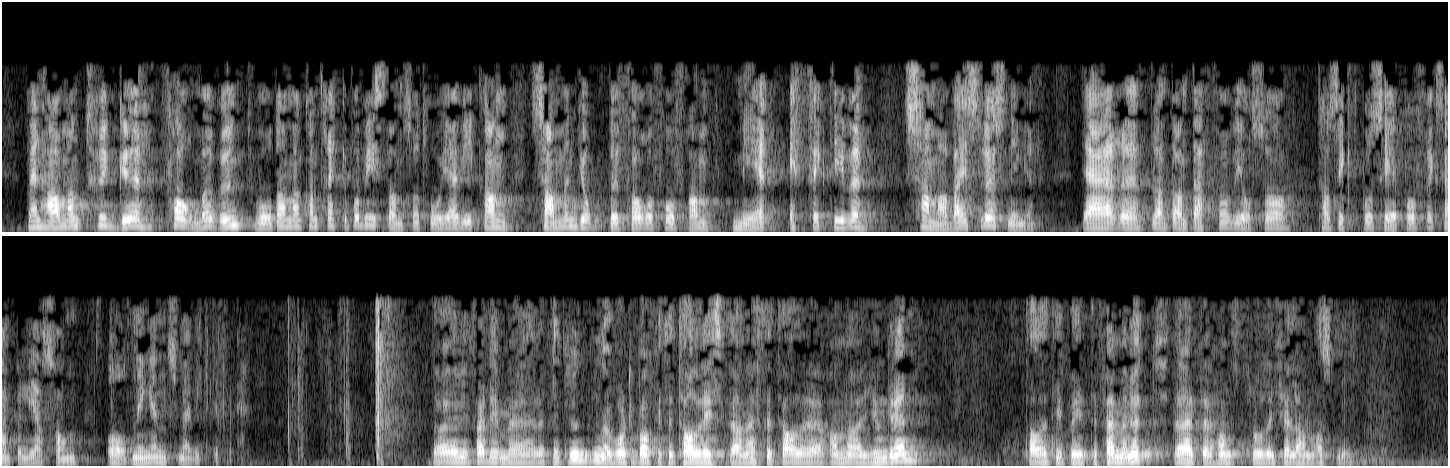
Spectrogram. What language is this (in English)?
Norwegian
